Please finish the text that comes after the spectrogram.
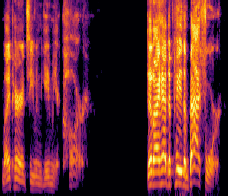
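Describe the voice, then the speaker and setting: Blunt, animated male podcast host. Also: on the high side, normal speed. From United States. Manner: blunt, animated, acts out whiny quotes. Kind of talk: casual opinionated chat.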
